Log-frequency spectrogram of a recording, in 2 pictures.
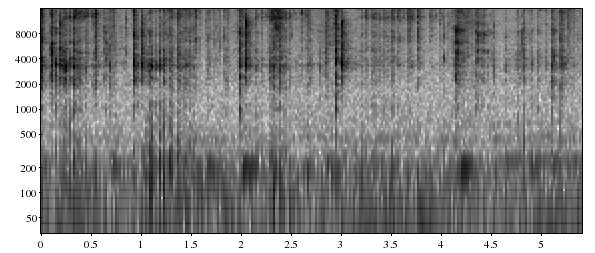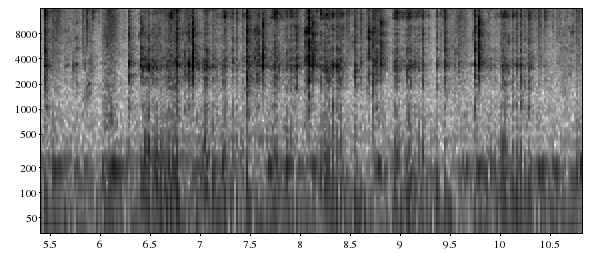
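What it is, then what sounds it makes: Dry soap bar shaved with a blade. A hand-sized, solid, yellow-striped dry soap bar is held in the hand and shaved with a metal utility-knife blade, curling off flakes. The sound is a steady run of crisp, dry scraping and shaving strokes, full of quick, sharp ticks with bright, high edges over a soft low undertone.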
